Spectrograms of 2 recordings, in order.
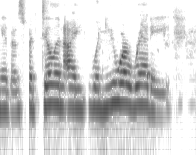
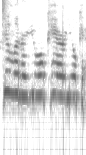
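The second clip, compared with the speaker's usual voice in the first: panicked apology; 8 semitones higher than usual. Retold or imitated. Panicked friend on the phone.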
